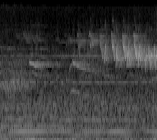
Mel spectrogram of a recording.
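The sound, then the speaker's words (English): A family of young goshawks calls near the nest after leaving it: a few faint, high, thin squealing cries over a low steady hum, growing clearer toward the end. “This is probably the last time I'm going to see this particular year's family of goshawks before they go.”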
